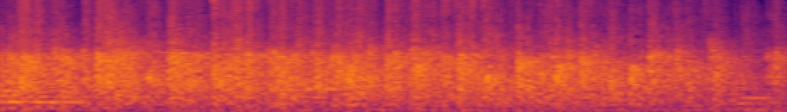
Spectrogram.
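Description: A crowd applauds steadily, many hands clapping in a dense, even wash of sound that holds loud throughout and eases off slightly toward the end.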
